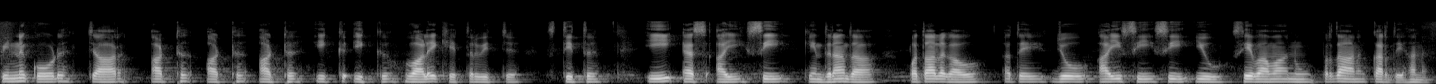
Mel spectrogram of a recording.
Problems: background sounds at intervals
